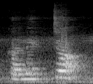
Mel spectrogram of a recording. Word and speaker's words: collector: Collector is a noun, but even then, the stress here, collect, second syllable. Here also, collector. Though it is a 3 syllable word, the stress is on the second syllable, in both the words, collect, collector.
